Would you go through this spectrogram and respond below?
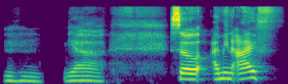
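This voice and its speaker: A woman in her forties from Northern Alberta, a spiritual mentor speaking as a guest in a slow, measured, reflective way. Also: sits low, animated. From Northern Alberta, Canada. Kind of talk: reflective interview conversation.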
